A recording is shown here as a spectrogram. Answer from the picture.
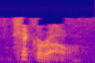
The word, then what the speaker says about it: Cicero: but you don't pronounce soft C's in Latin. So, for example, this man's name in Latin was Cicero, because there are no soft C's.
